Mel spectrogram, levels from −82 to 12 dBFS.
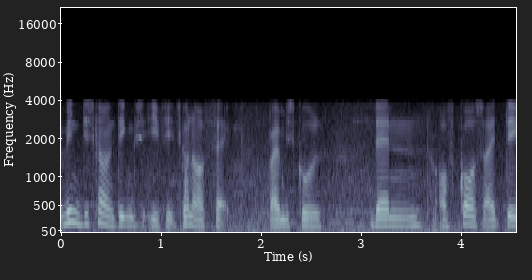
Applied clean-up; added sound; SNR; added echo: none; none; none; none.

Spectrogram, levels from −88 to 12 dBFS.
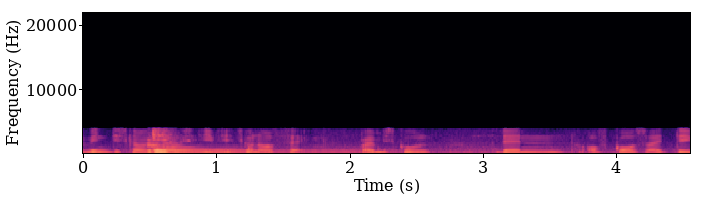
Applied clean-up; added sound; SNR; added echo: none; Bowed string instrument; -3 dB; none.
